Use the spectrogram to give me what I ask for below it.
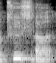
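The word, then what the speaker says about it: Tuscia: in the heart of tusha now tusha is actually spelled t s c i a but it's pronounced as t o o s h a so welcome Federica it's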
